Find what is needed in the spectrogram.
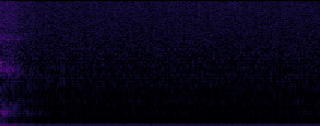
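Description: Near silence: faint room tone, as a man's voice trails off right at the start.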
